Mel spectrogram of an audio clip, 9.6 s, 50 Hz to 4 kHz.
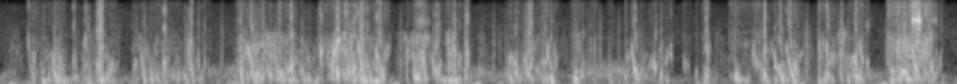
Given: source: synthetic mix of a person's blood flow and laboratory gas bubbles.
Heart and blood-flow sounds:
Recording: Doppler ultrasound of blood flow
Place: subclavian vein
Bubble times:
0.26-1.19 s: bubbles
1.31-2.12 s: bubbles
2.32-3.93 s: bubbles
4.02-4.73 s: bubbles
5.05-5.61 s: bubbles
5.70-5.99 s: bubbles
6.07-6.15 s: bubbles
6.25-6.75 s: bubbles
6.82-7.12 s: bubbles
7.28-8.05 s: bubbles
8.19-8.71 s: bubbles
8.87-9.46 s: bubbles
From the record:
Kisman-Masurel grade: 444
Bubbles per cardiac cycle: continuous sound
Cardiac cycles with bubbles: 100%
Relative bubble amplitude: maximal (0.775 to 0.999)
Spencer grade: 4 (maximum detectable bubble signal sounding continuously throughout systole and diastole of every cardiac period, and overriding the amplitude of the normal cardiac signals)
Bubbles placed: anywhere in the cardiac cycle

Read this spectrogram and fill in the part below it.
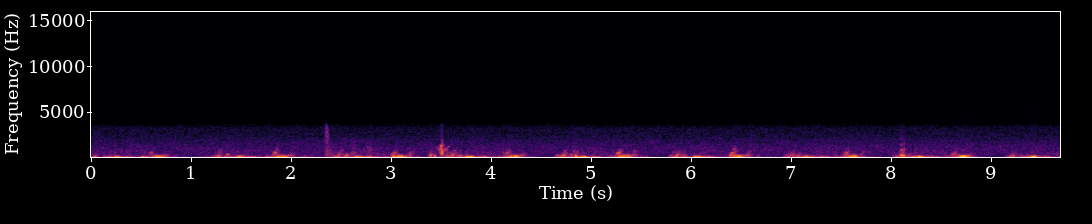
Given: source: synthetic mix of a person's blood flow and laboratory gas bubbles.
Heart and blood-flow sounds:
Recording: Doppler ultrasound of blood flow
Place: precordium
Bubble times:
3.35-3.60 s: bubbles
4.79-4.90 s: bubbles
5.33-5.41 s: bubbles
8.06-8.17 s: bubbles
From the record:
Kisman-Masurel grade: 123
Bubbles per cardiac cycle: 1 to 2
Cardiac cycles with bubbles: 10 to 50%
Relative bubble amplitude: loud (0.450 to 0.775)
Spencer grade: 2 (many but less than half of the cardiac periods contain bubble signals, singularly or in groups)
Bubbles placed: only in the low amplitude regions of the cardiac cycle

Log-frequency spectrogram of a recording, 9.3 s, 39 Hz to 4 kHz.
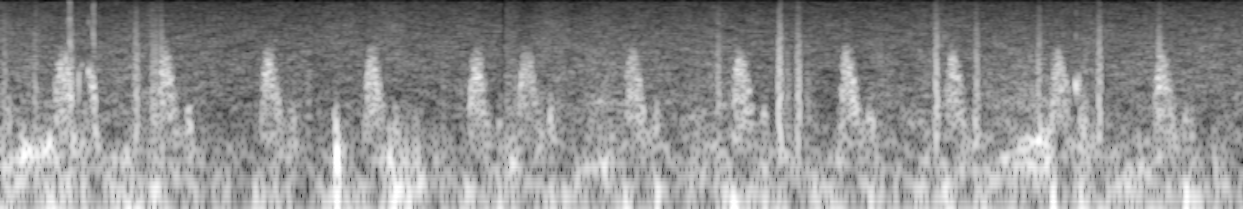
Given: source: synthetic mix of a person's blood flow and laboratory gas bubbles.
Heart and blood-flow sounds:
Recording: Doppler ultrasound of blood flow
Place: subclavian vein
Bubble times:
0.04-0.10 s: bubbles
0.45-0.77 s: bubbles
8.03-8.26 s: bubbles
From the record:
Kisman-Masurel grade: 122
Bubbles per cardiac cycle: 1 to 2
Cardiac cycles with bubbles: 10 to 50%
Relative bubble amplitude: moderate (0.250 to 0.450)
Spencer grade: 2 (many but less than half of the cardiac periods contain bubble signals, singularly or in groups)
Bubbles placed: anywhere in the cardiac cycle

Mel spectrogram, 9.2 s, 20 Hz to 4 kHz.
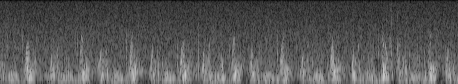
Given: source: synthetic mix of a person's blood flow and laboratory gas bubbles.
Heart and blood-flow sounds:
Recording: Doppler ultrasound of blood flow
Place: precordium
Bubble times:
7.61-7.89 s: bubbles
7.93-8.01 s: bubbles
8.09-8.17 s: bubbles
From the record:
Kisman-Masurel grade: 212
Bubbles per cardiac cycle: several, 3 to 8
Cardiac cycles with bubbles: 1 to 10%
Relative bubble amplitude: moderate (0.250 to 0.450)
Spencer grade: 1 (occasional bubble signal discernible with the cardiac motion signal, with majority of cardiac periods free of bubbles)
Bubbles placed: anywhere in the cardiac cycle

